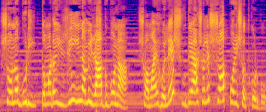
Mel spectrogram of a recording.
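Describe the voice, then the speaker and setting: A woman acts out a spoiled, ambitious young granddaughter in a cartoon folk tale. She has a piercing, very high voice and a sneering, sharp tongue. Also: fairly quick, soft background music. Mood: spiteful. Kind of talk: animated folk tale acting.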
